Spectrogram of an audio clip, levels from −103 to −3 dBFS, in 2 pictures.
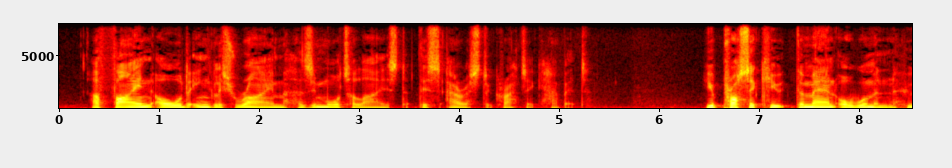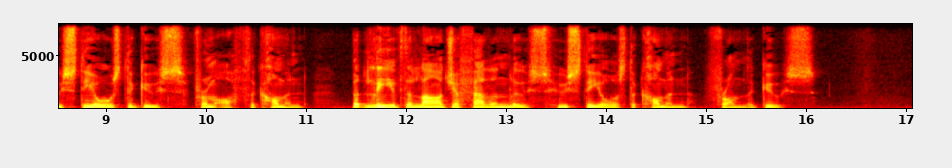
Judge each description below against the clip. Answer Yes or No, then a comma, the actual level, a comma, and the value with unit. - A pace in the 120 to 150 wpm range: Yes, slow, 135 wpm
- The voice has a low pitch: Yes, low, 110 Hz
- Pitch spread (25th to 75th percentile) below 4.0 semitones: No, average, 4.3 semitones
